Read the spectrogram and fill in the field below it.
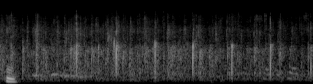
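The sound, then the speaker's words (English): A church audience applauds with steady, dense clapping at moderate volume, a few sharper claps standing out at regular intervals, with faint voices mixed in. “Let's give them a wee round of applause again, could we?”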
